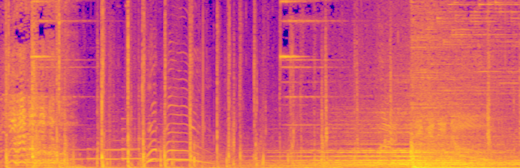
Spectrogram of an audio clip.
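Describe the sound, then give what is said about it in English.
A dancing pony whinnies amid clip-clopping hooves. Its wavering neigh bends downward in pitch partway through, while hoof beats tap steadily and a louder rushing noise builds toward the end. “I finally got me my dancing pony, and he loves Beethoven just like I do.”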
